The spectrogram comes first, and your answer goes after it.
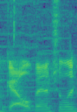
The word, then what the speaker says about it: Galvantula: where if they evolve into Galvantula here, let's pronounce it correctly, if they go Galvantula here, and regardless of what they attack me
